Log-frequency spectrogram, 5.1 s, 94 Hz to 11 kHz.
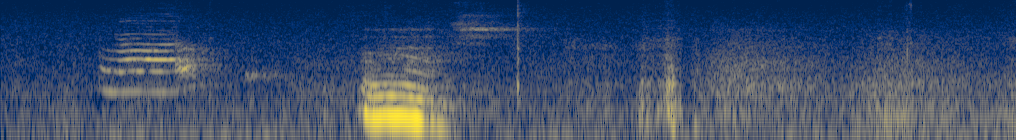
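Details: Ailing female domestic cat (Filipino 'puspin') filmed indoors at 7:38 PM on 21 October 2021, two days before dying of pyometra, the day she stopped drinking water; gives two meows, the first higher and clipped, the second lower, louder and falling, then faint rustling.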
